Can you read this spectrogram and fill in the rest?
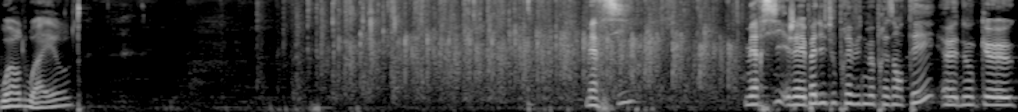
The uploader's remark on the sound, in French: Rediffusion Live. Le Point Ephémère a accueilli un enregistrement d'un épisode de Popol en live !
